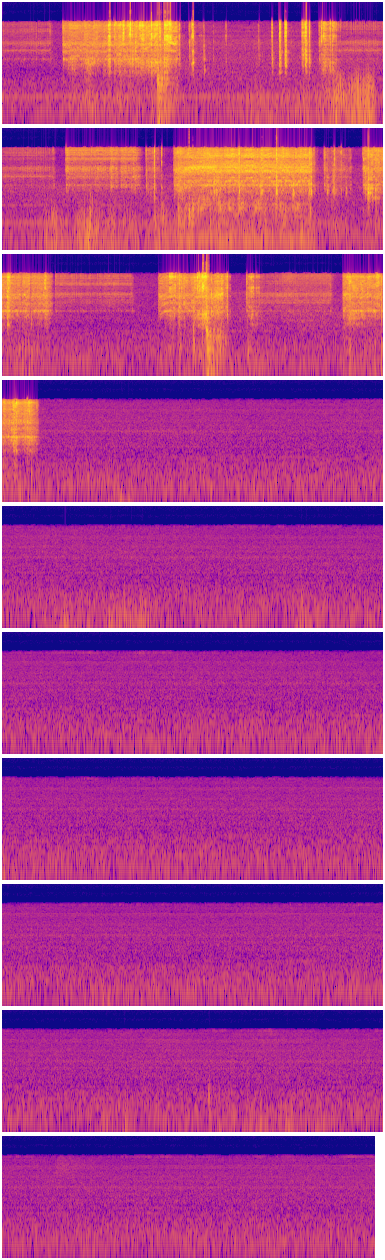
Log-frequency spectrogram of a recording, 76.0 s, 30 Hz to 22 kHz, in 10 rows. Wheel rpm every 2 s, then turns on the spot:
80, 130, 10, 20, 60, 90, 130, 110, 50, 100, 30, 110, 0, 0, 0, 0, 0, 0, 0, 0, 0, 0, 0, 0, 0, 0, 0, 0, 0, 0, 0, 0, 0, 0, 0, 0, 0, 0.
16-18 20-22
